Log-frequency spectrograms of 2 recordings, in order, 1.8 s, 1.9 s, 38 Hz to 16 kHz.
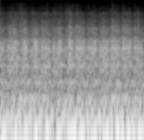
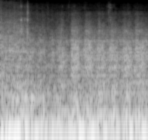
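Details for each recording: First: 1987 Ford F350 6.9 IDI diesel just after replacing injector return caps, o-rings and lines, held near 1000 rpm in neutral: lumpy, hunting clatter with uneven beats; rough idle from air still trapped in fuel system. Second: 1987 Ford F350 6.9 IDI diesel after replacing injector return caps, o-rings and lines: deep, steady clatter at low idle, even and settled with no misses; engine running normally.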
